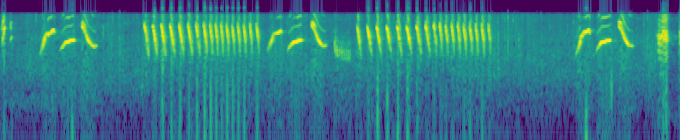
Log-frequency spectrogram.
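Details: ['Varied song of a male long-tailed shrike, recorded to coax other birds into singing; paired sharp upslurred whistles alternate with long, fast, even rattles of high notes.']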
